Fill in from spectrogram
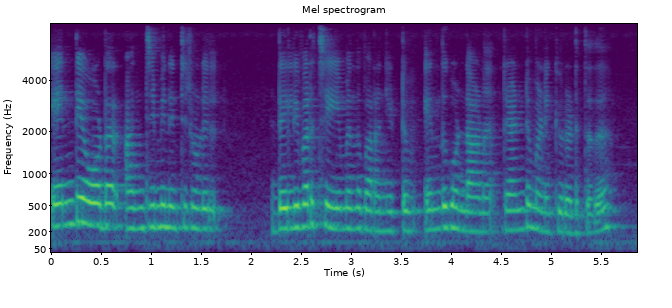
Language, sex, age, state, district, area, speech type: Malayalam, female, 18-30, Kerala, Thiruvananthapuram, rural, read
